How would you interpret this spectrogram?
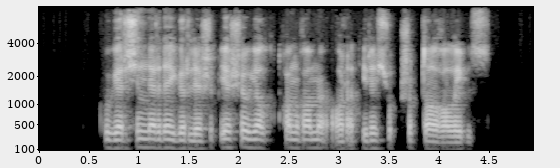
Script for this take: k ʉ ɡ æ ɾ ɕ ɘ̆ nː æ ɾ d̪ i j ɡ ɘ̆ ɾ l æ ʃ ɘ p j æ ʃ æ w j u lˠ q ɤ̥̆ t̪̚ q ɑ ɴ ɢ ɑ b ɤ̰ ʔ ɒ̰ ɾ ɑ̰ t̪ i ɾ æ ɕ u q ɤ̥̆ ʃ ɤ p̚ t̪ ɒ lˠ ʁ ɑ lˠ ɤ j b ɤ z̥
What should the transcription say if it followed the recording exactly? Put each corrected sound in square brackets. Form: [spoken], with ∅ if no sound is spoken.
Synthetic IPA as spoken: k ʉ ɡ æ ɾ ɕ ɘ̆ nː æ ɾ d̪ [æ] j ɡ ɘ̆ ɾ l æ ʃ ɘ p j æ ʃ æ w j [ɒ] lˠ q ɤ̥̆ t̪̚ q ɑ ɴ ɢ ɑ [m] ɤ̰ ʔ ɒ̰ ɾ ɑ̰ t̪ i ɾ æ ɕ u q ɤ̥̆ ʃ ɤ p̚ t̪ ɒ lˠ ʁ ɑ lˠ ɤ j b ɤ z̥

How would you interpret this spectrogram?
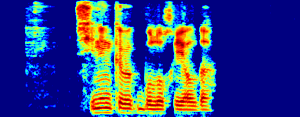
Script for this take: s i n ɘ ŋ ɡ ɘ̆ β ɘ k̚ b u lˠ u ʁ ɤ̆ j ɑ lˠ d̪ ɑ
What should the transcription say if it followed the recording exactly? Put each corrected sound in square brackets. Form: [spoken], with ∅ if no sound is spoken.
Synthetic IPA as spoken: s i n ɘ ŋ [k] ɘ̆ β ɘ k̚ b u lˠ u [χ] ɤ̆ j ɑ lˠ d̪ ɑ

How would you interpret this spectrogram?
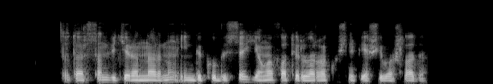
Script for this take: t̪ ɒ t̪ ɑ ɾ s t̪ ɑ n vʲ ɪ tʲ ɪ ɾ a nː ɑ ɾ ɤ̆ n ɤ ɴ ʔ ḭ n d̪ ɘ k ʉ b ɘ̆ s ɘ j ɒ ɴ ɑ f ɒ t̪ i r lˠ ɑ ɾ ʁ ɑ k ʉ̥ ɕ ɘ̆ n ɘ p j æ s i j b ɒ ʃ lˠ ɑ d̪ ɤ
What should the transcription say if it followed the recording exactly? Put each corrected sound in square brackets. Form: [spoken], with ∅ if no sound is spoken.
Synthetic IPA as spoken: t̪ ɒ t̪ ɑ ɾ s t̪ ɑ n vʲ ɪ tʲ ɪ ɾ a nː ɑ ɾ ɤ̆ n ɤ ɴ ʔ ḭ n d̪ ɘ k ʉ b ɘ̆ s ɘ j ɒ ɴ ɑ f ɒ t̪ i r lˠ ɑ ɾ ʁ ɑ k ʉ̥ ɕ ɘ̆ n ɘ p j æ [ʃ] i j b ɒ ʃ lˠ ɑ d̪ ɤ

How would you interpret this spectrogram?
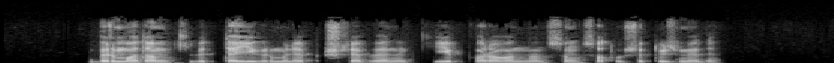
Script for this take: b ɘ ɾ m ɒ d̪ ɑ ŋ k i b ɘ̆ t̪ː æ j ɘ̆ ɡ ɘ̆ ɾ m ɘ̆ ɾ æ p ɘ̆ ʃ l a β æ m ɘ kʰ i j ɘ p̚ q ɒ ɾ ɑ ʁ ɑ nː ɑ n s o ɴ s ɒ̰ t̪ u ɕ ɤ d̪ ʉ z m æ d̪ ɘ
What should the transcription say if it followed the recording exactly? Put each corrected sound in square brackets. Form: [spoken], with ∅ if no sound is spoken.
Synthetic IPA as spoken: b ɘ ɾ m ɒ d̪ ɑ [m] k i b ɘ̆ t̪ː æ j ɘ̆ ɡ ɘ̆ ɾ m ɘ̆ [l] æ p ɘ̆ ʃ l [æ] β æ [n] ɘ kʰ i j ɘ p̚ q ɒ ɾ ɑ ʁ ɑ nː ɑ n s o ɴ s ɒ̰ t̪ u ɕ ɤ [t̪] ʉ z m æ d̪ ɘ

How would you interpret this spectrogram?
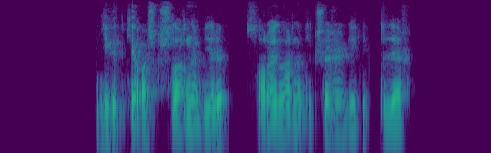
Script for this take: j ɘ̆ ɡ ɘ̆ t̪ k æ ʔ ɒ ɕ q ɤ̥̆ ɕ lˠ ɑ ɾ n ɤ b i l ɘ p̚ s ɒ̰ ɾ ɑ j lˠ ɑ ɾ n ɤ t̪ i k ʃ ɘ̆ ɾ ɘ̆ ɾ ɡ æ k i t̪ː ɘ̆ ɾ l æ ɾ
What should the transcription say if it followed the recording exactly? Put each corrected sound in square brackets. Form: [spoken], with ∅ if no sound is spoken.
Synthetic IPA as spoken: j ɘ̆ ɡ ɘ̆ t̪ k æ ʔ ɒ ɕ q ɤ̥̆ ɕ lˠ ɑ ɾ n ɤ b i [ɾ] ɘ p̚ s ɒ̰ ɾ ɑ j lˠ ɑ ɾ n ɤ t̪ i k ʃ ɘ̆ ɾ ɘ̆ ɾ ɡ æ k i t̪ː ɘ̆ [∅] l æ ɾ

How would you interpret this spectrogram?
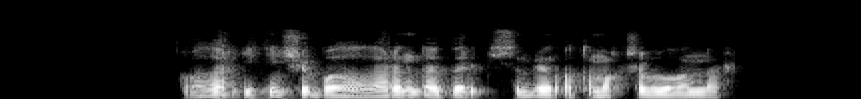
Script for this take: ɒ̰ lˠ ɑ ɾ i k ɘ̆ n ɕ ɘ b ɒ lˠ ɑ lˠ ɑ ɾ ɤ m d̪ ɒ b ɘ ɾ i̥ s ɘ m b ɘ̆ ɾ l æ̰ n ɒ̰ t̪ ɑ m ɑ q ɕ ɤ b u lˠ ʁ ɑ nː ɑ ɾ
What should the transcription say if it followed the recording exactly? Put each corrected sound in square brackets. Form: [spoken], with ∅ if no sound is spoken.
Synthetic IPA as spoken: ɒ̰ lˠ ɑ ɾ i k ɘ̆ n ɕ ɘ b ɒ lˠ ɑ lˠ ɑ ɾ ɤ [n] d̪ ɒ b ɘ ɾ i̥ s ɘ m b ɘ̆ [∅] l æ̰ n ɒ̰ t̪ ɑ m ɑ q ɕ ɤ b u lˠ ʁ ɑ nː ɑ ɾ

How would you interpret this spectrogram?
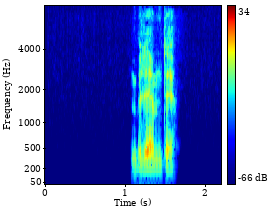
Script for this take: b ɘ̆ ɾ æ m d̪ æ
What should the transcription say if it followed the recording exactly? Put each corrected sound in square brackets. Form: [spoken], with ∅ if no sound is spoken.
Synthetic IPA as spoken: b ɘ̆ [l] æ m d̪ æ

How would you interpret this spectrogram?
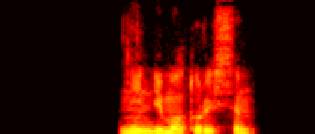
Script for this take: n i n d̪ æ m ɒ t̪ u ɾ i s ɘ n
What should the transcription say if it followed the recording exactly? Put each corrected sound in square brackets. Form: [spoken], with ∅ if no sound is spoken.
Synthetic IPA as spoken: n i n d̪ [i] m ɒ t̪ u ɾ i s ɘ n

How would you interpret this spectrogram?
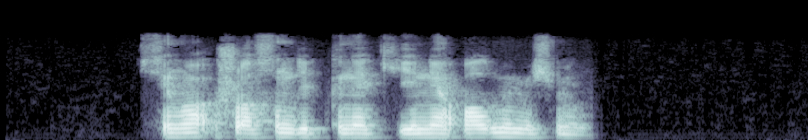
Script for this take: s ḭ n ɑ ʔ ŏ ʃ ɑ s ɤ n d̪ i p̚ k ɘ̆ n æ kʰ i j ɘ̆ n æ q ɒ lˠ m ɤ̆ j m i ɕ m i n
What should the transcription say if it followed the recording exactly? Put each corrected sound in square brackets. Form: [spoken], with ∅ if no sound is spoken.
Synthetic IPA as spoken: s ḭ [ɴ] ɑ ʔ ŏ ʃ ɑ s ɤ n d̪ i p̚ k ɘ̆ n æ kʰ i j ɘ̆ n æ [ʔ] ɒ lˠ m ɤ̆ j m i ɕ m i n

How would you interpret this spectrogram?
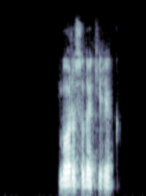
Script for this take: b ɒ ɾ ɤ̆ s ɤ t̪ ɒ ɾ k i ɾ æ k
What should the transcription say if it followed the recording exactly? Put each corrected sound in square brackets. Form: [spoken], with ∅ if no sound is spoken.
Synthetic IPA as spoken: b ɒ ɾ ɤ̆ s ɤ [d̪] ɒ [∅] k i ɾ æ k

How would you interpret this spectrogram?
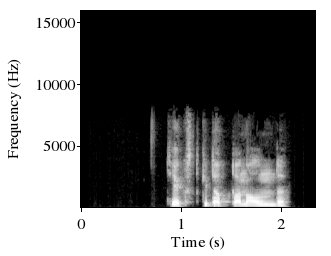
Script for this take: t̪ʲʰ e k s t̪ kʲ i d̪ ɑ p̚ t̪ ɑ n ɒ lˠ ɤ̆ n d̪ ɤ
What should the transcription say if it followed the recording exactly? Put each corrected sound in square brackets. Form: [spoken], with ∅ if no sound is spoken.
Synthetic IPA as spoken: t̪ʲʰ e k s t̪ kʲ i [t̪] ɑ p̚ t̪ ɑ n ɒ lˠ ɤ̆ n d̪ ɤ

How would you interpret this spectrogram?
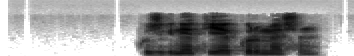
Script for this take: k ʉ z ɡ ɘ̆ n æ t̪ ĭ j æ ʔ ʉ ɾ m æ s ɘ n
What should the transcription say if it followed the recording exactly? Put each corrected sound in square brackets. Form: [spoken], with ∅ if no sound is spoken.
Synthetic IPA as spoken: k ʉ z ɡ ɘ̆ n æ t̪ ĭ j æ [k] ʉ ɾ m æ s ɘ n

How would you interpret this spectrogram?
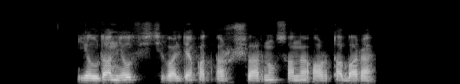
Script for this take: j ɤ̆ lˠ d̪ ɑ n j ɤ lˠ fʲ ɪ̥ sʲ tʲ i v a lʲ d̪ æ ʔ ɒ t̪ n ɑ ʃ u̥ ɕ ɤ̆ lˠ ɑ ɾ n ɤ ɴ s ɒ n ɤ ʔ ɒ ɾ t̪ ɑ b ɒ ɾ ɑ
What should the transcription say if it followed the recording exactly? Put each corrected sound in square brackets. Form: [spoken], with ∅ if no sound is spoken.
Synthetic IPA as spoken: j ɤ̆ lˠ d̪ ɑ n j ɤ lˠ fʲ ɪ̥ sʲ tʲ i v a lʲ d̪ æ [q] ɒ t̪ n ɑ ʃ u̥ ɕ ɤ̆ lˠ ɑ ɾ n ɤ ɴ s ɒ n ɤ ʔ ɒ ɾ t̪ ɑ b ɒ ɾ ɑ

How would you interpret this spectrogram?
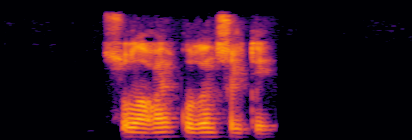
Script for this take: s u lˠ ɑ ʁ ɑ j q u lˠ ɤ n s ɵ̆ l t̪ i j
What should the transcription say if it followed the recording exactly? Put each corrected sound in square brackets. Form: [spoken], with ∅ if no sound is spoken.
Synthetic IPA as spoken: s u lˠ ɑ ʁ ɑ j q u lˠ ɤ n s ɵ̆ l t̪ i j

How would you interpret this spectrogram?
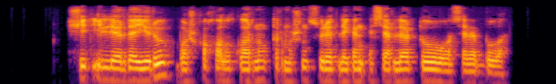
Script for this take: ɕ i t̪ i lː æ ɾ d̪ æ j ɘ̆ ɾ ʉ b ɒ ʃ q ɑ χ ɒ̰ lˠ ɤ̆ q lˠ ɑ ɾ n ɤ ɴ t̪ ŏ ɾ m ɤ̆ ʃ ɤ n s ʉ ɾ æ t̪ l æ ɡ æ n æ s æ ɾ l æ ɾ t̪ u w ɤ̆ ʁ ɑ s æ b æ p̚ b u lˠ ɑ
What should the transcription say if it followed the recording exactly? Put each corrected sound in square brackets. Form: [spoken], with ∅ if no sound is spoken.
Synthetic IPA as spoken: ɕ i t̪ i lː æ ɾ d̪ æ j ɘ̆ ɾ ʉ b ɒ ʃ q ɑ χ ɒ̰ lˠ ɤ̆ q lˠ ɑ ɾ n ɤ ɴ t̪ ŏ ɾ m ɤ̆ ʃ ɤ n s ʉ ɾ æ t̪ l æ ɡ æ n æ s æ ɾ l æ ɾ t̪ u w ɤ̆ ʁ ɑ s æ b æ p̚ b u lˠ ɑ

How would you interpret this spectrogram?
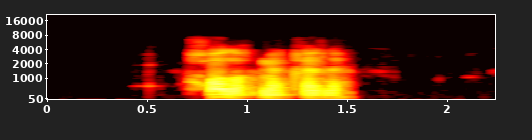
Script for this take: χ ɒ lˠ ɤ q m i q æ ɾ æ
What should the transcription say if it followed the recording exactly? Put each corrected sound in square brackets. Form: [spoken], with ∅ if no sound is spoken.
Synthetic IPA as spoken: χ ɒ lˠ ɤ q m [æ] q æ [l] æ

